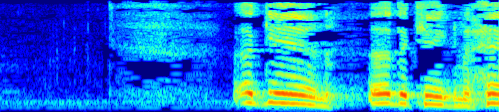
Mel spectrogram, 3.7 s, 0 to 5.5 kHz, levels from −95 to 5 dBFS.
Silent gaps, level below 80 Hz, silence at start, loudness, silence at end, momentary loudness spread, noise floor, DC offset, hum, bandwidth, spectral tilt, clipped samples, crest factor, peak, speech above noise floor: none; -86 dBFS; 1.15 s; -21 LUFS; 0 s; 24 LU; -61 dBFS; under 0.1%; none; 5.4 kHz; -6 dB/octave; under 0.1%; 16 dB; -8 dBFS; 41 dB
